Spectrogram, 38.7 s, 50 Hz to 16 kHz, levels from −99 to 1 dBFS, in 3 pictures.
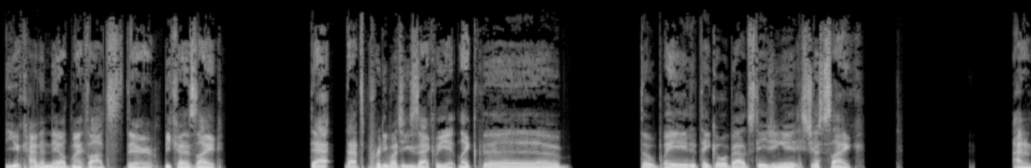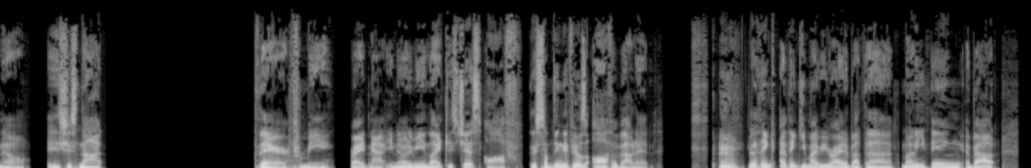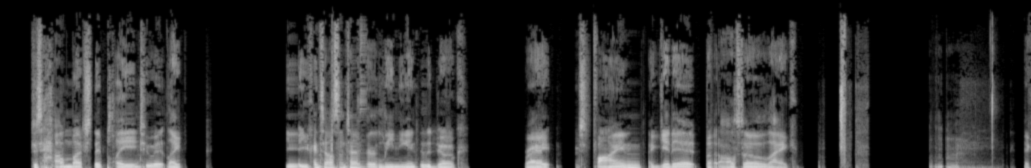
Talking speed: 145 wpm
